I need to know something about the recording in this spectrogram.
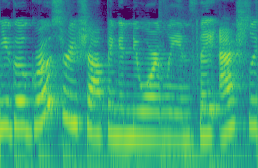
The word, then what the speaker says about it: New Orleans: Nolans? No, I am far too northern to say that last one. But what's the right way to say the name of this city? New Orleans. Ah, okay. Thanks, pronunciation book.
